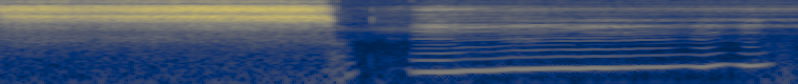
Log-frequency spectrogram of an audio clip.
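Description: A loud, steady high-pressure gas hiss comes from a kitchen where a fire is burning. It runs for over a second, cuts off abruptly, then gives way to a sustained, slowly rising shrill whine. No one speaks.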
